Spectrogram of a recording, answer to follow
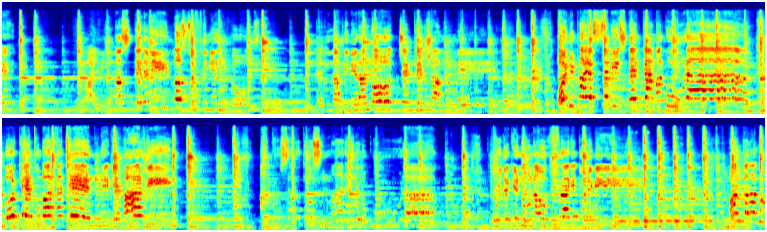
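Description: A man singing live to his own classical guitar, which is strummed and picked throughout.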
